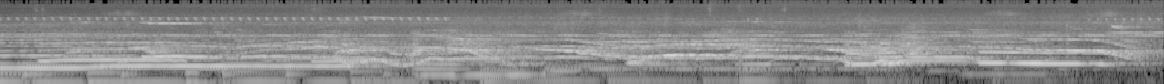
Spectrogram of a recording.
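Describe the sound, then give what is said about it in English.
A large pack of timber wolves howls together in a pine forest, long wavering calls overlapping and rising and falling, with higher yips from pups mixed in, echoing steadily with no talking. “The calls of a large pack of timber wolves and their pups echo through a pine forest.”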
